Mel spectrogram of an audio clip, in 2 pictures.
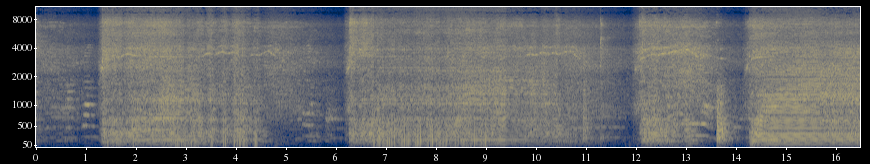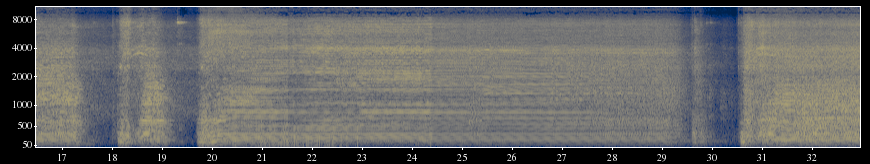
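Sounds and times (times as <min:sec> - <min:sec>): power tool motor running: 0:14.2 - 0:17.4, 0:18.2 - 0:29.3.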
